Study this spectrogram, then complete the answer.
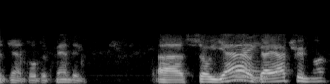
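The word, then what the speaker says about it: Gayatri: Uh so yeah, Guyatri is wonderful and and that's spelled G A Y A T R I.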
